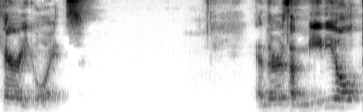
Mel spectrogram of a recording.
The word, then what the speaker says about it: pterygoids: looks like they're spelled potterygoid but they are pronounced the p is silent they are pronounced pterygoids and there is a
